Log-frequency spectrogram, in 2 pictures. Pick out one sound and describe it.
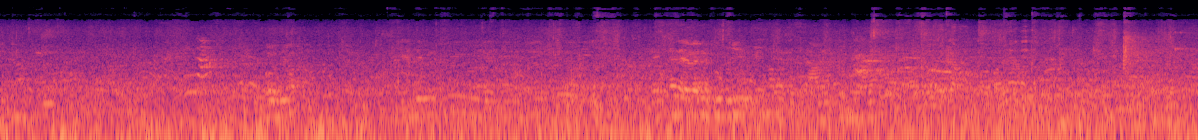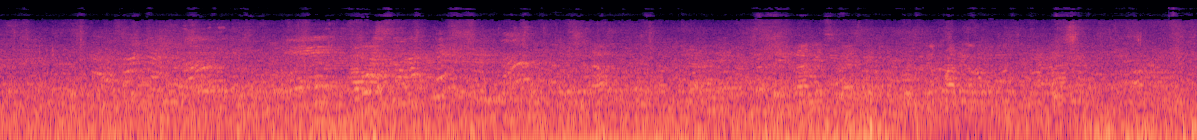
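Footsteps tap on a paved street.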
